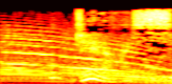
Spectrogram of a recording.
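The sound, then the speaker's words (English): A swamp toad squashed under a big toe lets out a short, squealing croak whose pitch swoops up and back down, ringing over a steady droning tone for under two seconds. “Well, apparently, my darling, my right big pinky toe pulverized a swamp toad.”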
